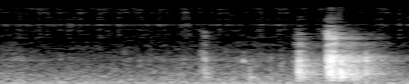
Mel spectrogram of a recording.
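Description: Quiet handling of a coffee maker's plastic filter basket and paper cone filter: a faint tick, then a short click and a brief rustle about a second and a half in, as the filter is set down into the basket.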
